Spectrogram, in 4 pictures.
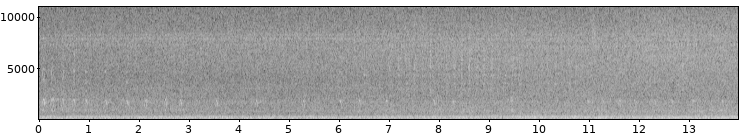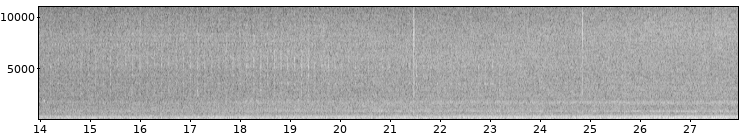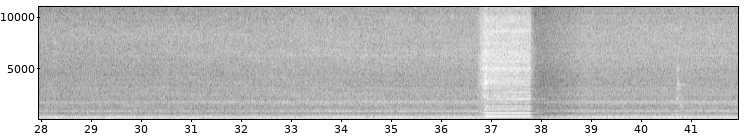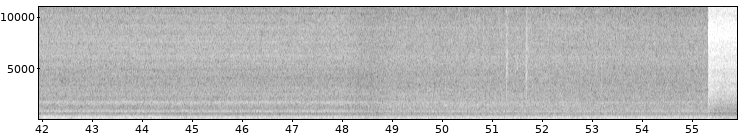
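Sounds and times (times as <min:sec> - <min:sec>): low engine hum: 0:00.0 - 0:55.4
steam whistle blast: 0:36.6 - 0:38.1, 0:55.3 - 0:55.9.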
